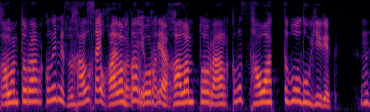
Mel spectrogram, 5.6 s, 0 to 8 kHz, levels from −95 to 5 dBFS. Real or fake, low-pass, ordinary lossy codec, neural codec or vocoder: fake; none; none; codec, 16 kHz, 4 kbps, FunCodec, trained on Chinese and English, 50 frames a second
